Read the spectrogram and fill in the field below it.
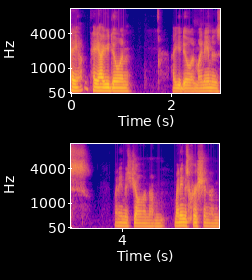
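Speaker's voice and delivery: put-on awkward, nervous, uncomfortable, stumbling delivery. Imitating people introducing themselves at a networking event: imitating an uncomfortable person. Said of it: "it's very uncomfortable".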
